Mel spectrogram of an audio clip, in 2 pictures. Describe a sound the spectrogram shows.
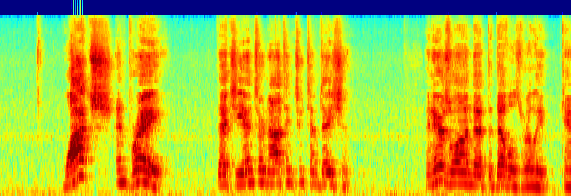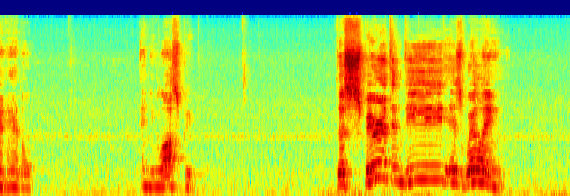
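A middle-aged man speaks calmly and close to the microphone, with pauses.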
